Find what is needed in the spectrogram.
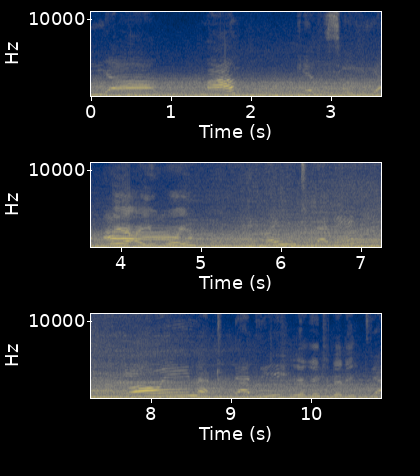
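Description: A young child's high voice talking in short phrases inside a car, over the steady low rumble of the car's cabin noise.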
